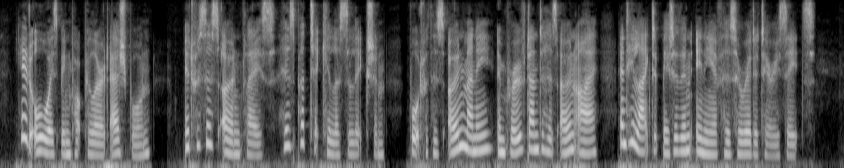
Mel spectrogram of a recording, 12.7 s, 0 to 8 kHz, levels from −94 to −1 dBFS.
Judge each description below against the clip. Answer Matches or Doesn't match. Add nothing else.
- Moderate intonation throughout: Matches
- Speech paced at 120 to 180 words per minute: Matches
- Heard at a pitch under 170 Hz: Doesn't match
